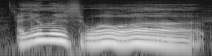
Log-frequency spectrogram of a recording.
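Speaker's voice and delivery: mock queasy, sick-sounding child voice. Asking a friend how he told the school nurse he felt sick, imitating a sick kid. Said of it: "Did you talk like that?".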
